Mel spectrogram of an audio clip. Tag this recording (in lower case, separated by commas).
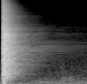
hands, clapping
